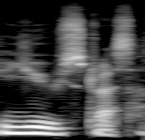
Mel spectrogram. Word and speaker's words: eustress: So eustress, that's eustress, that's how it's pronounced, is E-U-S-T-R-E-S-S.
